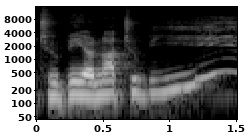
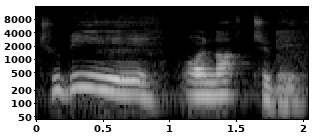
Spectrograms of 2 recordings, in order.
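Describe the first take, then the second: First: The voice goes up at the end. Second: The voice does not rise at the end.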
